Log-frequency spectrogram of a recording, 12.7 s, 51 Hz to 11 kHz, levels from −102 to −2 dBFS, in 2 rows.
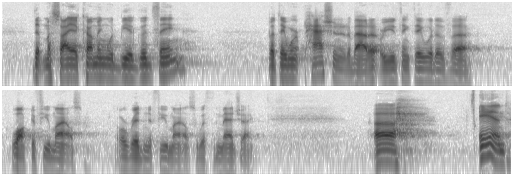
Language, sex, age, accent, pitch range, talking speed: English, male, 40-59, American, 95-115 Hz, 165 wpm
